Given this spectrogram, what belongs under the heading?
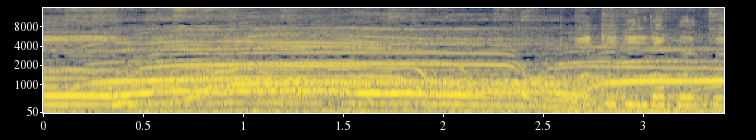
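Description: An audience at a cake-decorating talk segment of a food trade show cheers and shouts, children's high whoops and yells riding over a loud, sustained crowd roar, with no speech above it.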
